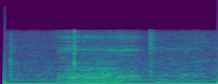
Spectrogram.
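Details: Dog snoring: one deep, low rumbling snore on a single breath under steady background hiss.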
